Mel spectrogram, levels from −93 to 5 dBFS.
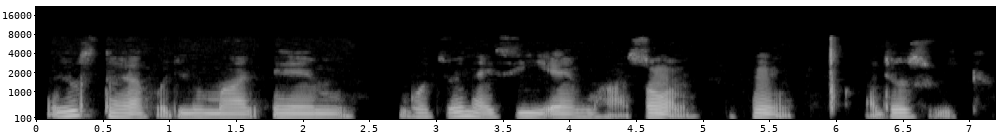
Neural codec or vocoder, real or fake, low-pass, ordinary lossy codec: none; real; 7.2 kHz; none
